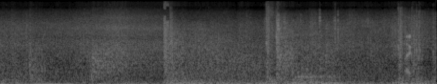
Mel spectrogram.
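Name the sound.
warship main guns firing in video game Ultimate Admiral Dreadnoughts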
